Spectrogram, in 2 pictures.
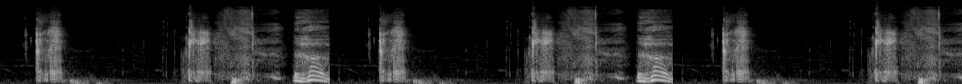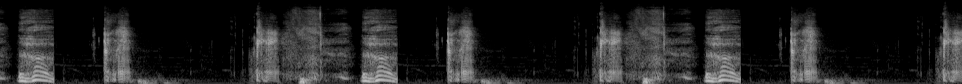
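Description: Repeated sharp sneezes, several in quick bursts, spaced a few seconds apart; a sneezing compilation.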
